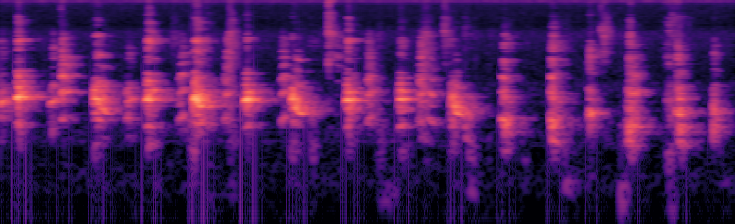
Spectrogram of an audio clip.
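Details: Chukar partridge repeating sharp clucking chuck notes at a quick pace, roughly two to three per second, fairly even in loudness throughout.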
